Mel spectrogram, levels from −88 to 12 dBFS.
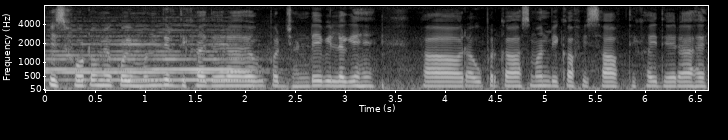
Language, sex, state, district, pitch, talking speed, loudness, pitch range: Hindi, male, Rajasthan, Bikaner, 160 Hz, 235 wpm, -17 LUFS, 155-165 Hz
